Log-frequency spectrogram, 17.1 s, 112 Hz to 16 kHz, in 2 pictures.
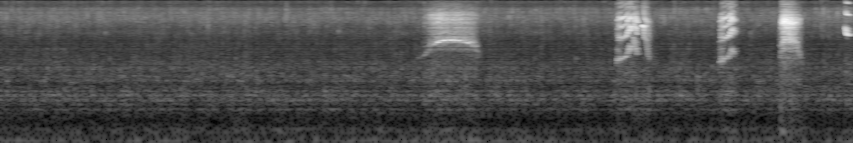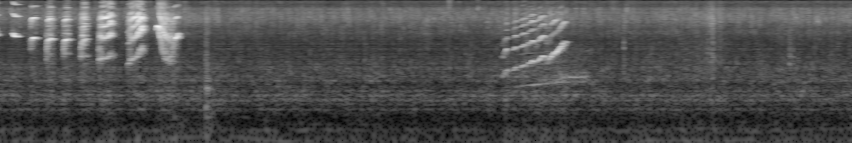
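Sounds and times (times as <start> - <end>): bird singing: 6.2 - 6.5, 7.2 - 10.4, 13.5 - 14.4.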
